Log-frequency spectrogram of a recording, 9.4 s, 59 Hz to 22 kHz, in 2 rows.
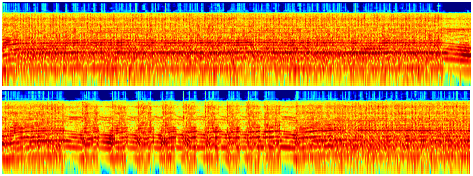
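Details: Tanaka PowerMate PMS340 pruning saw that wouldn't rev because of a failed fuel system, tested cold after repair. A high, steady two-stroke idle, then several quick throttle blips that climb and drop back cleanly. Normal running and revving.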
